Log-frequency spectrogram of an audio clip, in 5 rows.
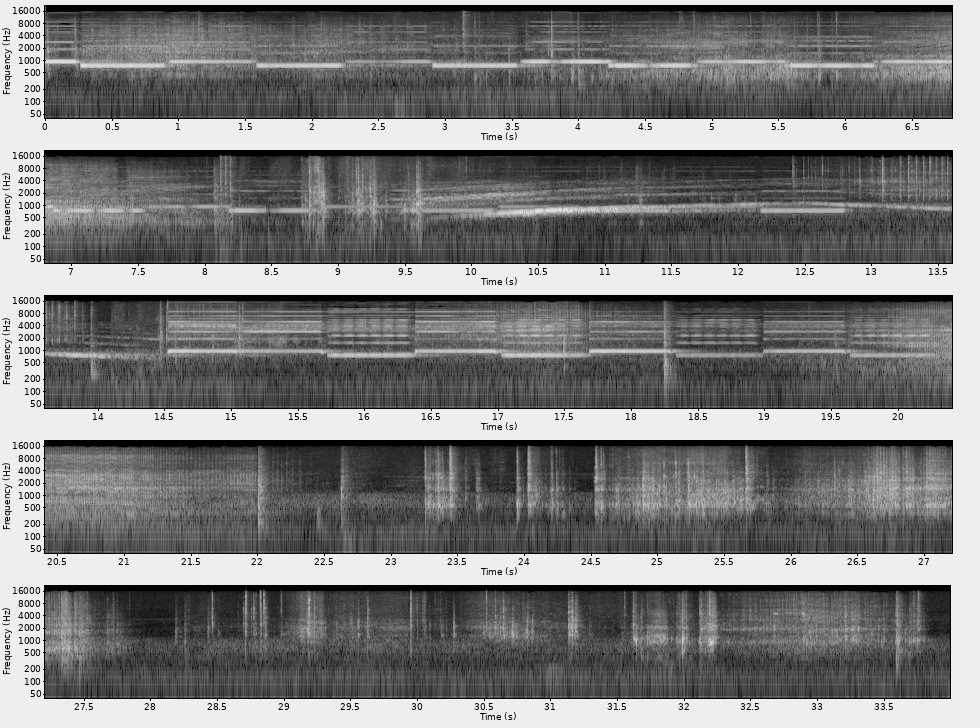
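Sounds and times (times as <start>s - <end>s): toy siren hi-lo: 0.0s - 21.1s
toy siren wail: 0.0s - 21.1s
rustling and clicking of toys: 8.2s - 9.9s, 12.3s - 15.2s, 23.2s - 34.0s.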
